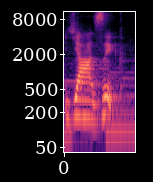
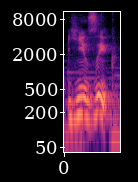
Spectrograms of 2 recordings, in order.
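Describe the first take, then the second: First: The first vowel is a full, clear 'ya'. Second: The first vowel is weak and reduced. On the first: The speaker calls it wrong. "and not as язык, because ya is not stressed here" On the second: The speaker calls it right. "you are supposed to read it as язык"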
